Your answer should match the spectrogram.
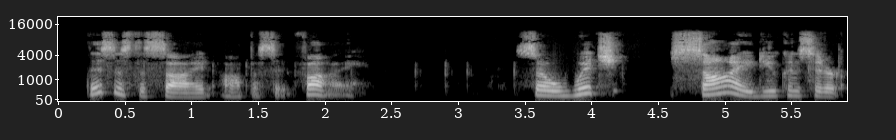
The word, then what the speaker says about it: phi: greek letter this is phi or sometimes fee sometimes it's pronounced fee it just sort of depends depends on where you're from depends on who taught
